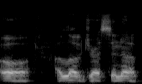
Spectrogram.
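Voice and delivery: ordinary delivery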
